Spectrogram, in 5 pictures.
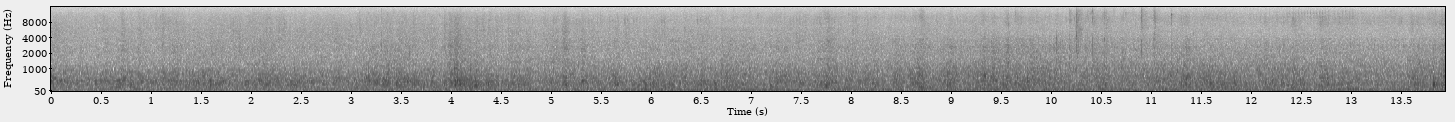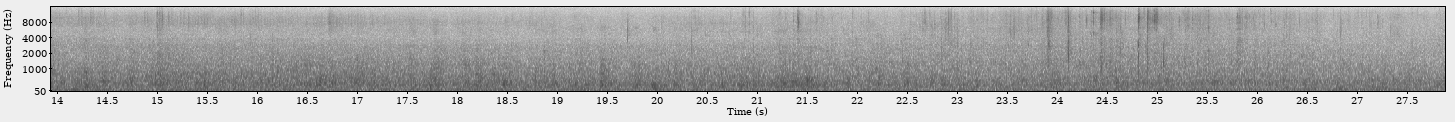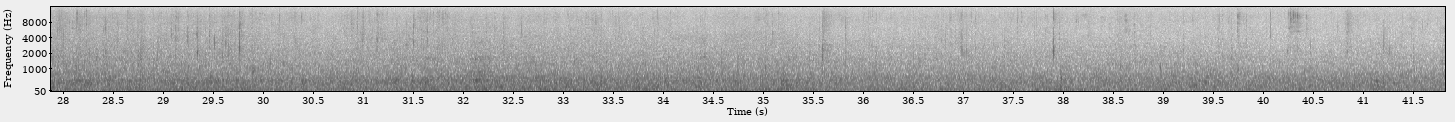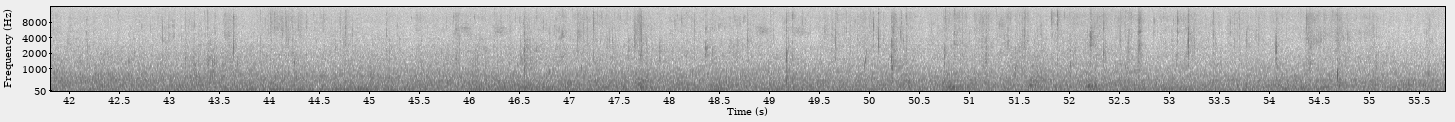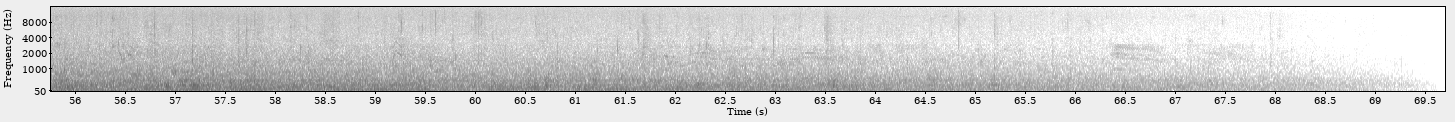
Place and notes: berlin, plänterwald: spreeufer - the city, the country & me: icebreaker
icebreaker opens a ship channel through the ice
the city, the country & me: february 12, 2012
